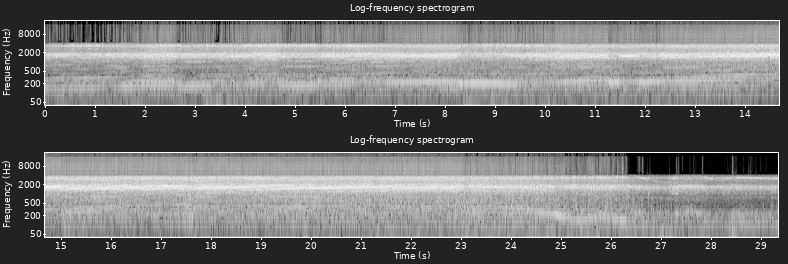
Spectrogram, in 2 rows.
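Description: A 675 sport bike's three-cylinder engine heard on board at track speed, with wind rush. The revs climb and fall through the gears. Near the end the revs drop sharply and the engine quietens as the throttle is closed for a corner.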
